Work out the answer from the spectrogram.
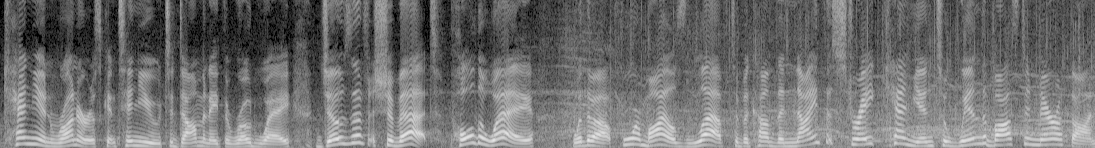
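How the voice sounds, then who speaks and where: Female TV sports anchor, highish voice, scripted news read, slight noise behind. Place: TV news studio. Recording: faint background noise, 1990s TV broadcast.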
